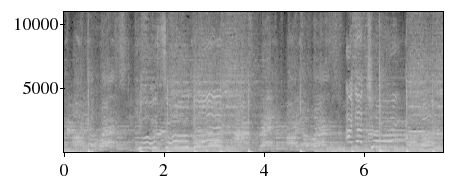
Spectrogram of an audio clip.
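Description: Live contemporary worship music: singers with sliding, ornamented vocal lines over a band with drum kit, the drums keeping a steady beat of about two hits a second.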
